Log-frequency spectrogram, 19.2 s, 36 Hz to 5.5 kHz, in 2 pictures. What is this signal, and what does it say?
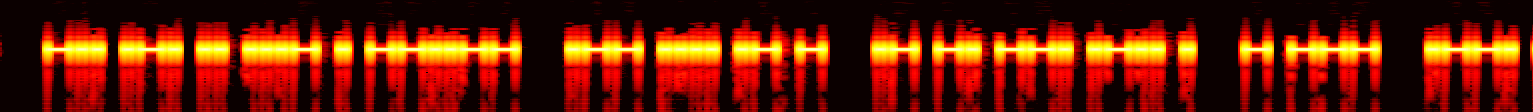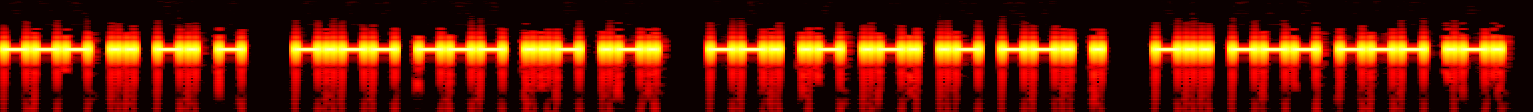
Morse code, heard as a keyed tone, about 25 wpm, 600 Hz. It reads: DRIVE, WHAT ANGLE TO POINT YOUR GARAGE DOOR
